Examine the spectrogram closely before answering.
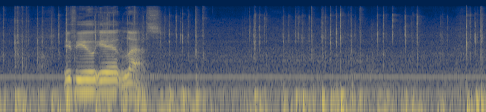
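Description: Keys clatter as someone types on a keyboard.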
